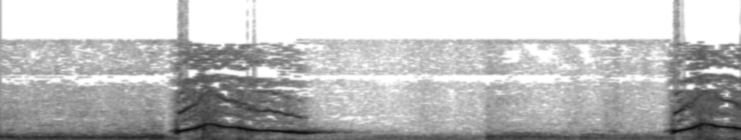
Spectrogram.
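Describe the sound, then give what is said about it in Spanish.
Traditional island whistled language: two loud, piercing whistled phrases, each jumping sharply up in pitch and then gliding slowly down, separated by a quieter stretch of low background noise. “todavía hay gente en nuestro país que sabe silbar. Con el pequeño, con este.”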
